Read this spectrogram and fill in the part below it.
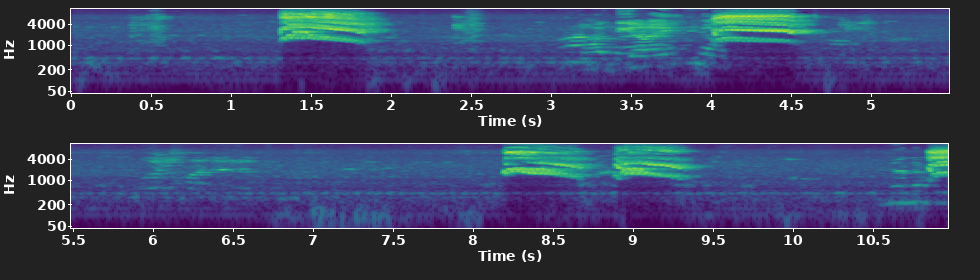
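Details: Indian ringneck parakeet eating bread, giving loud harsh rasping squawks in short bursts, some paired, separated by quieter pauses, with background music.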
